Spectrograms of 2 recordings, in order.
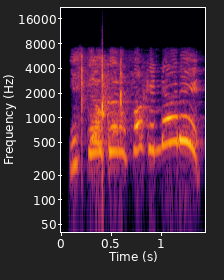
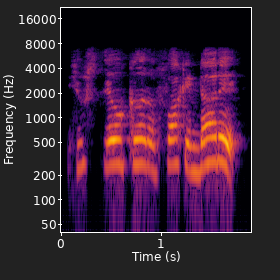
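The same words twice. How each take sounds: First: Much higher, louder, faster repeat; high, fast, furious outburst; real exasperated shout. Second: Exasperated. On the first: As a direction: yell the point again, fed up. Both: Real, not acted. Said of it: "I'm still mad at this shit".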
